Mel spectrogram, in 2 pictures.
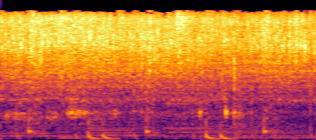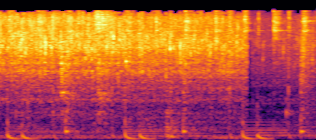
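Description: Diced onion sizzling in hot olive oil in a nonstick pan, stirred with a wooden spoon, with a steady low beat of background music underneath. The sizzle drops out for a moment near the end.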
